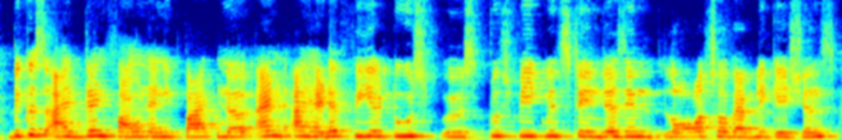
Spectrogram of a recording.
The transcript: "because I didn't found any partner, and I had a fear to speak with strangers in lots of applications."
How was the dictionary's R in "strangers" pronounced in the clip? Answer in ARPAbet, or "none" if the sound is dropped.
none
